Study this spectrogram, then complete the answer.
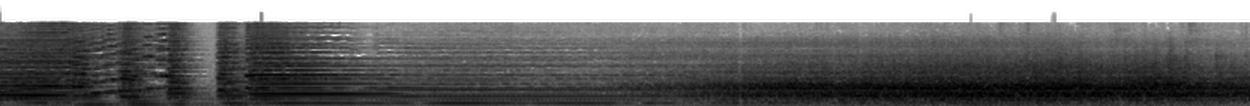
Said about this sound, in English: That's the new elevated railway train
